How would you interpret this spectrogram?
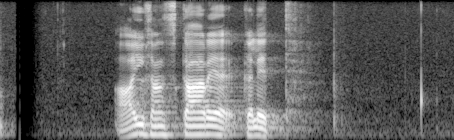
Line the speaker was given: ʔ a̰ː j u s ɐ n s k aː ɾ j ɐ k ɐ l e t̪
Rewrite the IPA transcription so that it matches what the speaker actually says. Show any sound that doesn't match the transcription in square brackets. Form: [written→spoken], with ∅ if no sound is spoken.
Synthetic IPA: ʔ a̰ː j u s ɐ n s k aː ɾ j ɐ k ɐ l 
